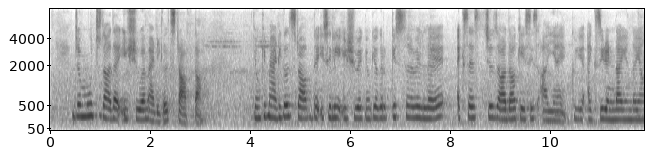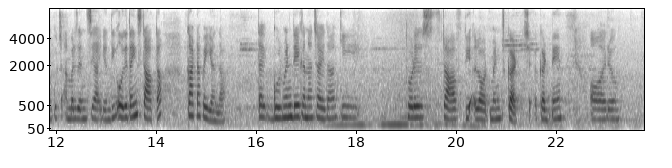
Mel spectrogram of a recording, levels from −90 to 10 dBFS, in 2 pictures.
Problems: echo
